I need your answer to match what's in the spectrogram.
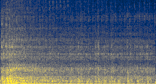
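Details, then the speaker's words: Motorcycle twin after carburettor rebuild and mixture adjustment, not yet fully warm: even idle hangs slightly high after a blip and only slowly sinks back; better than before, idle speed slow to return. "the idle speed is still falling a little slowly but but it's still much better"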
